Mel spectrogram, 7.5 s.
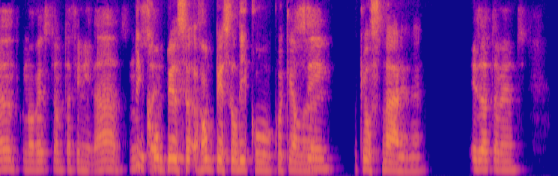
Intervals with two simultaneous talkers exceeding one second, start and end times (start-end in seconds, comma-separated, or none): none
